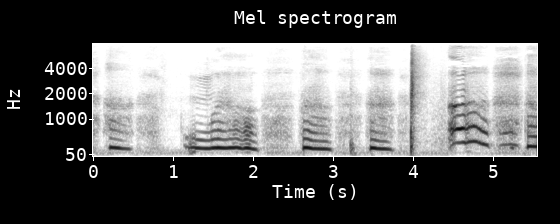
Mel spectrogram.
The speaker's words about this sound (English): Yes, spank me just like that while I fucking have his cock in my face.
